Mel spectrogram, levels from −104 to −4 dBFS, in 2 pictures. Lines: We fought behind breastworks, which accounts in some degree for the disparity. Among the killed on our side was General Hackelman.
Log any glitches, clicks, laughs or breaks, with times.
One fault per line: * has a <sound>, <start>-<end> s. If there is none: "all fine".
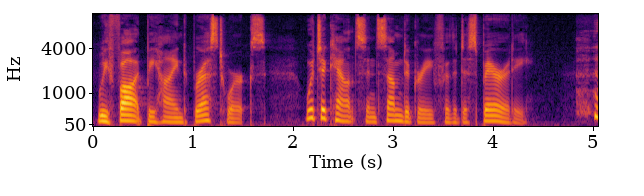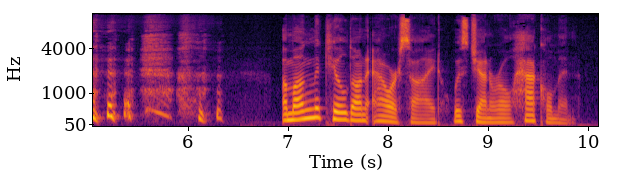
* has a laugh, 4.8-6.4 s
